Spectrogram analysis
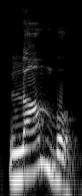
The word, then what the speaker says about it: লম্ব: যেমন উচ্চারণ হবে কিন্তু লম্ব, আমরা উচ্চারণ করছি কিন্তু এই যে বফলার উচ্চারণটা কিন্তু করছি।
